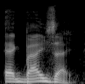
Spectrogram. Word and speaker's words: Agbeze: 2:15, Ama Agbeze. Agbeze.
